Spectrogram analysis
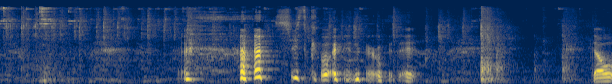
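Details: A dog barks excitedly indoors while playing with and throwing a toy car: short, sharp, harmonic barks in a burst around the middle, over steady human speech and laughter in a small room.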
